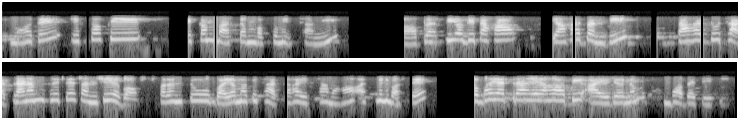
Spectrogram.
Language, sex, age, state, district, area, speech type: Sanskrit, female, 18-30, Odisha, Cuttack, rural, conversation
